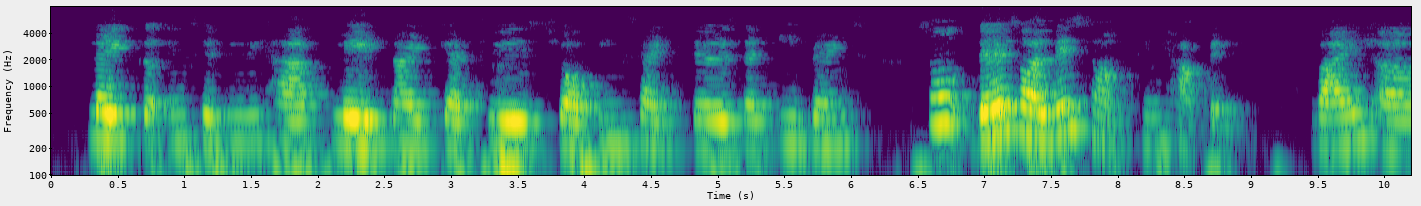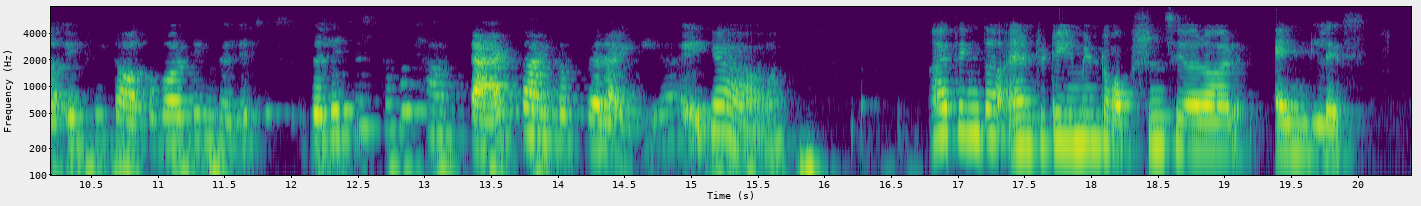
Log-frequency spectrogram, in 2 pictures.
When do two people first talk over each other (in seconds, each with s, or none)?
none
